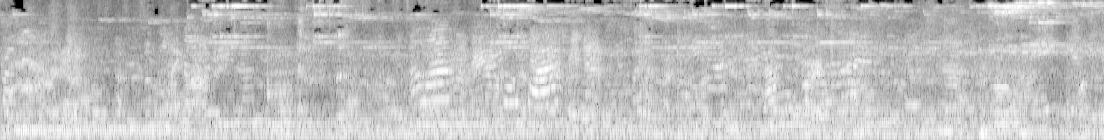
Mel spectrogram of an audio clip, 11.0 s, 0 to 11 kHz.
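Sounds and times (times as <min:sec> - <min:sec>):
young children talking and calling: 0:00.0 - 0:11.0.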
